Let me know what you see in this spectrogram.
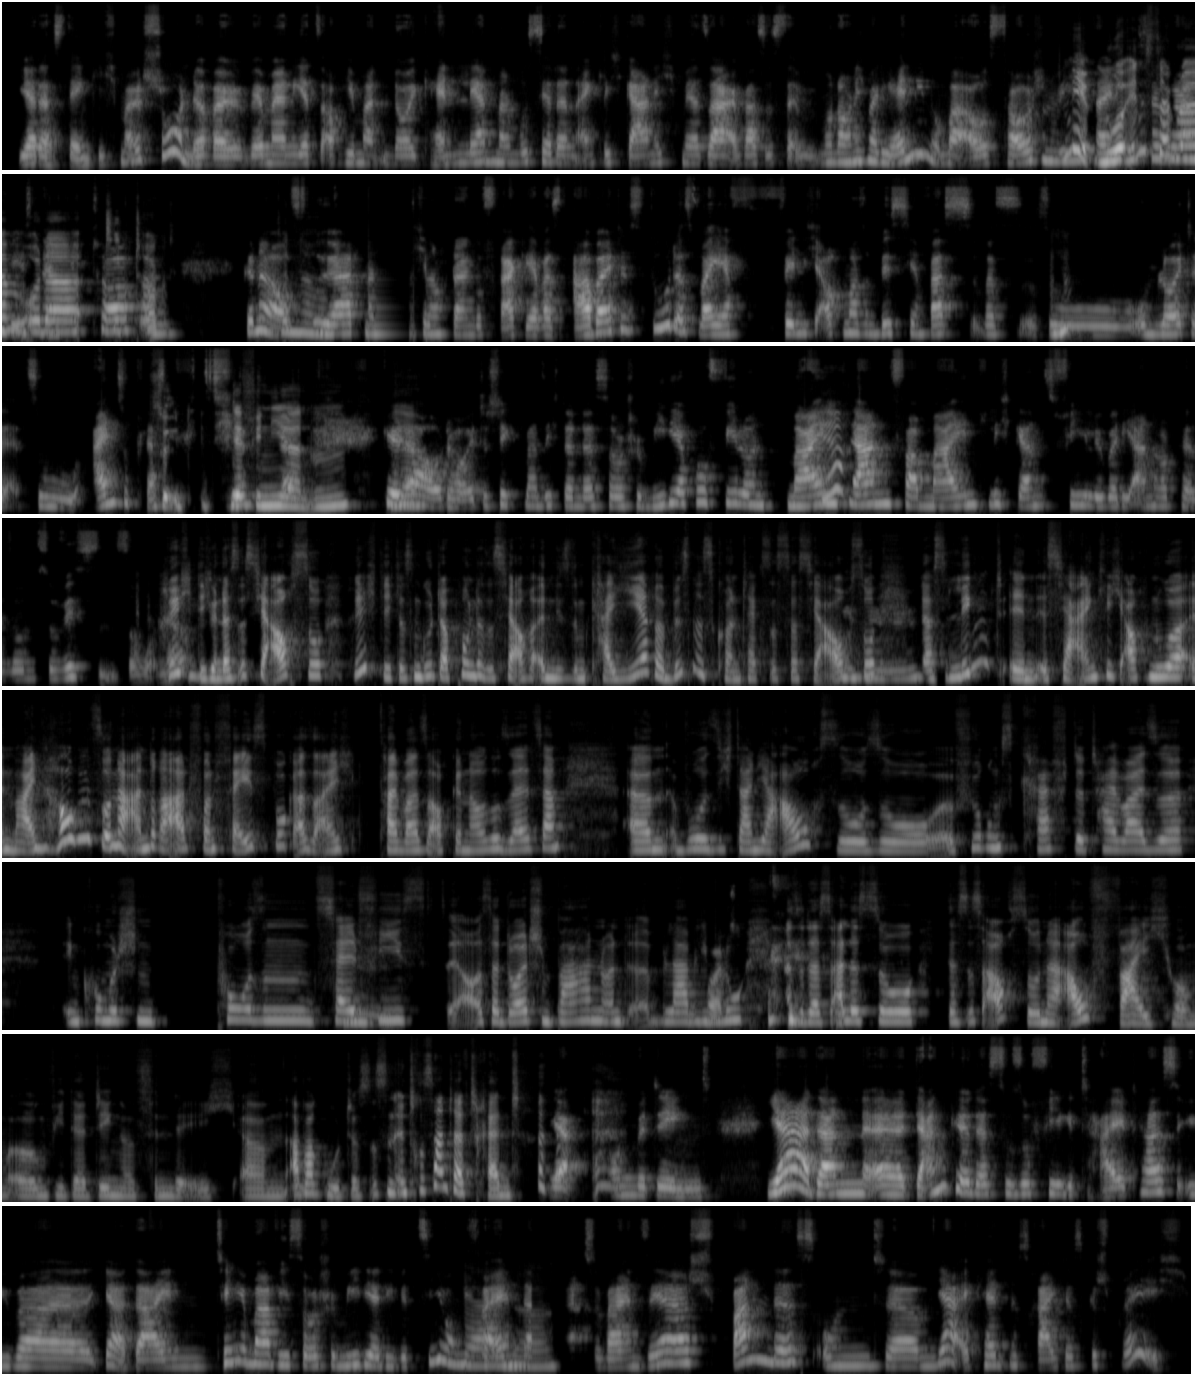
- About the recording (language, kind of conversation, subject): German, podcast, Wie haben soziale Medien aus deiner Sicht deine Beziehungen verändert?
- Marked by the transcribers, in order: laughing while speaking: "einzuklassifizieren"; other background noise; stressed: "LinkedIn"; laughing while speaking: "in meinen Augen"; giggle; giggle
